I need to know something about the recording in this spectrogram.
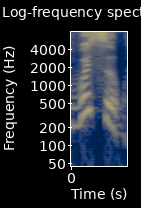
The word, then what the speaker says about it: whistle: This is silent T and the word is whistle. Here T is silent.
